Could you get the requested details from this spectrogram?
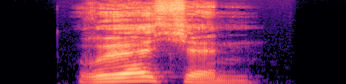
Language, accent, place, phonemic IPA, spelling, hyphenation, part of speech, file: German, Germany, Berlin, /ˈʁøːʁçən/, Röhrchen, Röhr‧chen, noun, De-Röhrchen.ogg
- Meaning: diminutive of Rohr, Röhre: a small tube, e.g. a tubule, cannula, test tube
